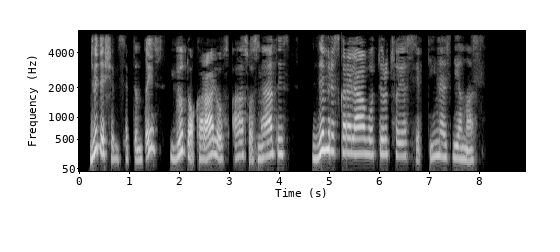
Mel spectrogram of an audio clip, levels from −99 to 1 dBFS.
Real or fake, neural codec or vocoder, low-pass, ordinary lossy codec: real; none; 5.4 kHz; AAC, 24 kbps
